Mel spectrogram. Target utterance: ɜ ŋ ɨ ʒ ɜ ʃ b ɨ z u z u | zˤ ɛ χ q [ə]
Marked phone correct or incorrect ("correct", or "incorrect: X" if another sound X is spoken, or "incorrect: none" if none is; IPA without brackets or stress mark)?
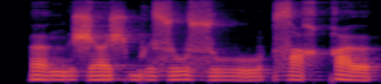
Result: correct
